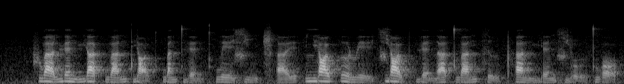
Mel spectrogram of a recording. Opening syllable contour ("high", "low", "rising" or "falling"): falling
